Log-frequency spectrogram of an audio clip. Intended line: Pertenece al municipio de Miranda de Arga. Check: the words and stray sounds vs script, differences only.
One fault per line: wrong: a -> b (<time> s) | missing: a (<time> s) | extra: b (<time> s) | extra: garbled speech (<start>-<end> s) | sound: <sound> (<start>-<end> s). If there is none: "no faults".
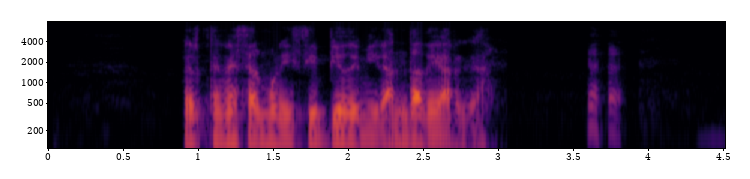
sound: laugh (3.6-3.9 s)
